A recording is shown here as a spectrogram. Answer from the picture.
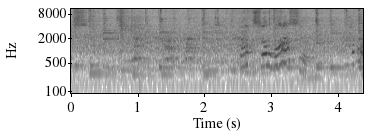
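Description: Light background music of held plucked-string notes, with a child's voice rising and falling briefly about two and a half seconds in.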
